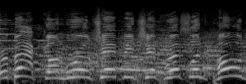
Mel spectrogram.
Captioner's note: bell ringing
